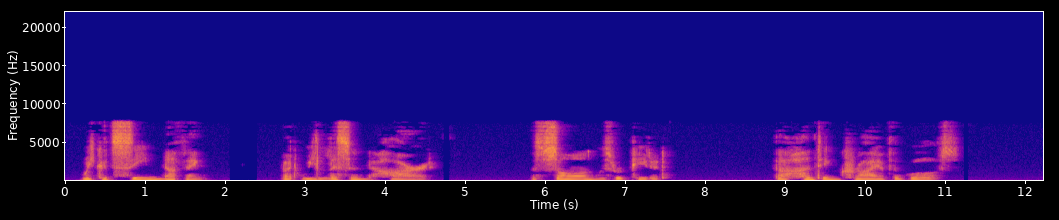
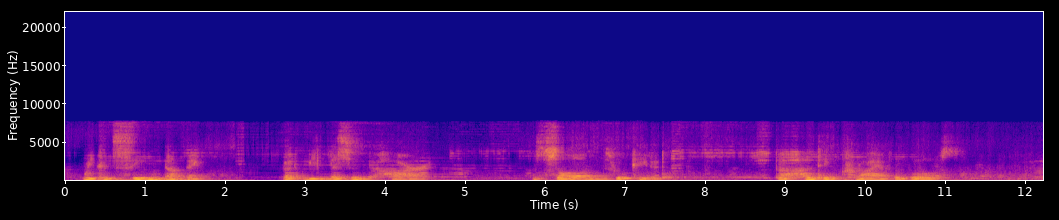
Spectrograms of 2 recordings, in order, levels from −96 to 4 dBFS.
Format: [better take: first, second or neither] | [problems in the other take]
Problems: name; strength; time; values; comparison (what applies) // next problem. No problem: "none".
first | noise reduction (neural separator model SepFormer DNS4)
